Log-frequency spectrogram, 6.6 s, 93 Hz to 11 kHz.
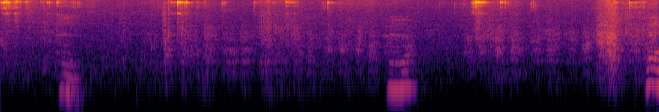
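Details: A 5-month-old German Shepherd puppy gives a few short, high, yelping barks spaced seconds apart as its owner talks, asking whether it sees a cat; German Shepherd.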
